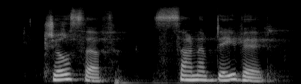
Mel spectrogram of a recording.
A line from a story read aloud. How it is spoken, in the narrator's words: the angel said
